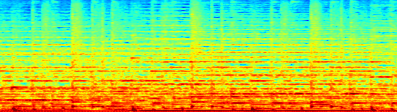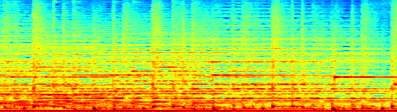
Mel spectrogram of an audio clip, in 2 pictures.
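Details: Dense background music with steady low bass and layered instruments playing throughout; no animal sounds.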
